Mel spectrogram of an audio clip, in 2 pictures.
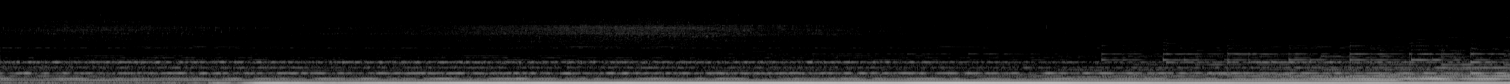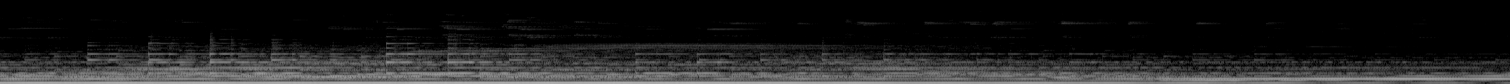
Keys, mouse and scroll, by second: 0.2-3.7 drag, 3.7-5.1 middle drag, 5.1-7.5 drag, 7.5-9.5 middle drag, 9.5-13.5 drag, 13.5-14.6 middle drag, 14.6-18.6 drag, 18.4 scroll down 2, 18.6-30.2 middle drag, 19.2-19.5 scroll down 2, 19.7-20.1 scroll down 2, 20.5 scroll down 2, 21.2-21.6 scroll up 2, 25.7-26.7 scroll up 4, 27.7-29.0 scroll up 4, 29.9-30.2 scroll down 2.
